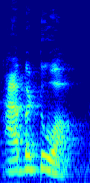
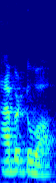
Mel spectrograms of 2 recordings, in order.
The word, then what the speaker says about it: abattoir: So such a place is called an abattoir. Abattoir. It's called an abattoir. It's written as abattoir, but it's pronounced abattoir.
